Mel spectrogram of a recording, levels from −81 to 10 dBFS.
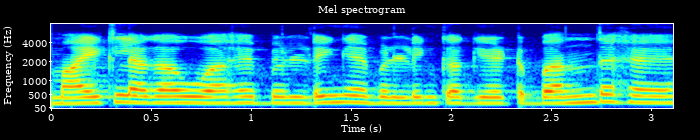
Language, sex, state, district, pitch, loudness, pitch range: Hindi, female, Haryana, Rohtak, 215 Hz, -15 LUFS, 210-230 Hz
